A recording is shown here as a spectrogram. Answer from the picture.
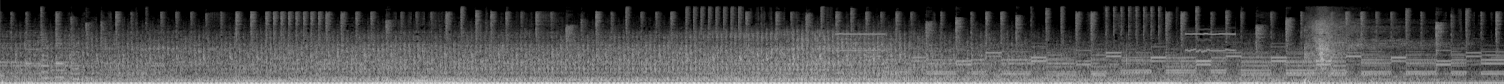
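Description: Electronic music: a dense, noisy wash over steady deep bass, with rapid ticking beats. About two-thirds of the way in, pitched synth notes come back, and a short rushing swell comes near the end.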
